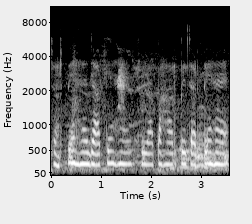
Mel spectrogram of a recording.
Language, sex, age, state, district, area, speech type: Hindi, female, 45-60, Bihar, Madhepura, rural, spontaneous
